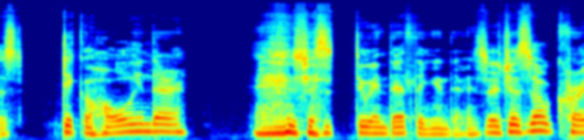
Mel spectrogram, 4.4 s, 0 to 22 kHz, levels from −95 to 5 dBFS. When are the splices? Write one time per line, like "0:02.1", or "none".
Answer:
none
